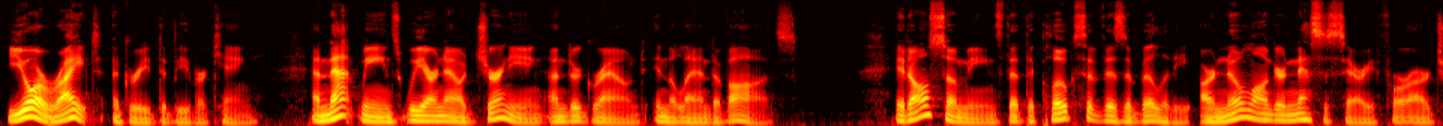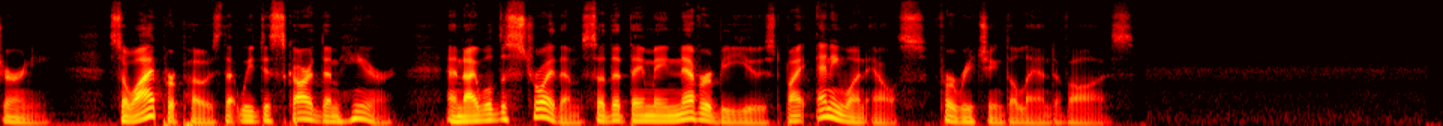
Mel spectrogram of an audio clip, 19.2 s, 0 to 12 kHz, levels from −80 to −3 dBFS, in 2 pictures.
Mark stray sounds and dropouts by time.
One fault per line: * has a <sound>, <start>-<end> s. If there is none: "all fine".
all fine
